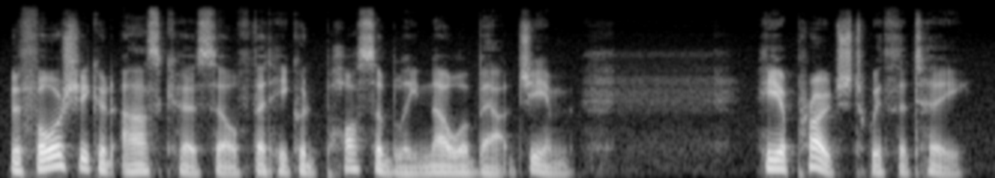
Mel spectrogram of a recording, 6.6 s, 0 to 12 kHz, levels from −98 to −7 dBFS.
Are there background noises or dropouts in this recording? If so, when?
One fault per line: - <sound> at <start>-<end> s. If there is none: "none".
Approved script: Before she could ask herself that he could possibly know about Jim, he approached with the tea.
none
